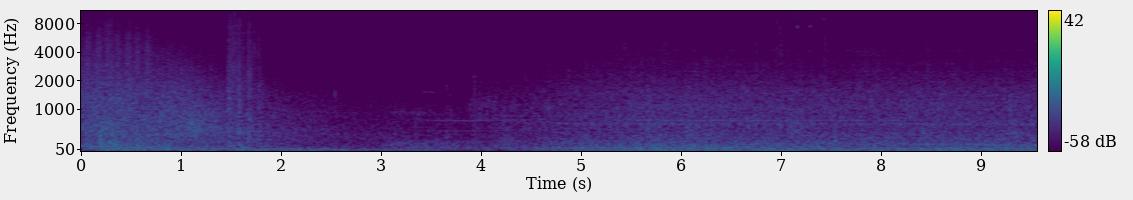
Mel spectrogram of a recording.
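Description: MG42 machine gun fire in a Company of Heroes 3 battle, dense and continuous rattling gunfire layered with other combat noise, dipping briefly before building back up, with no talking.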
